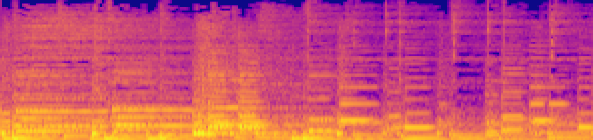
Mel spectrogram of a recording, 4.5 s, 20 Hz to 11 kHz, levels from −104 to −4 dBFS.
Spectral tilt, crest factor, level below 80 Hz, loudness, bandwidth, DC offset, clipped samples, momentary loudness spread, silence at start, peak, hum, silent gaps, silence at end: -7 dB/octave; 14 dB; -22 dBFS; -16 LUFS; 11 kHz; 5%; under 0.1%; 10 LU; 0 s; 0 dBFS; none; none; 0 s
